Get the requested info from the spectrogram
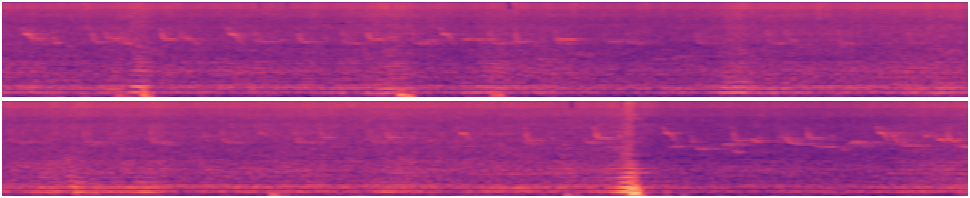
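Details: Honey bees flying at beehive Doppio under trees on a spring morning, a horizontal hive made from an old French oak chest, workers bringing in pollen; steady low droning hum with a few sharp knocks and faint high repeated bird chirps behind.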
